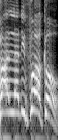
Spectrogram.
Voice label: fireball, speech, Italian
